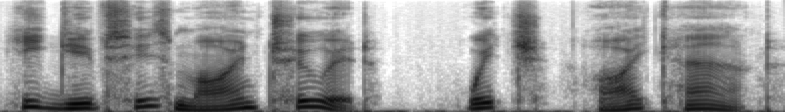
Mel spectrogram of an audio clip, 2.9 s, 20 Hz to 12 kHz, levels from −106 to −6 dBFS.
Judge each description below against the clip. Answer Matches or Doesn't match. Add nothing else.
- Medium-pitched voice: Doesn't match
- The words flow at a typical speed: Matches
